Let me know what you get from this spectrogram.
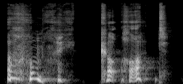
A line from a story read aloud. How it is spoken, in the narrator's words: Daniel said, laughing in spite of himself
